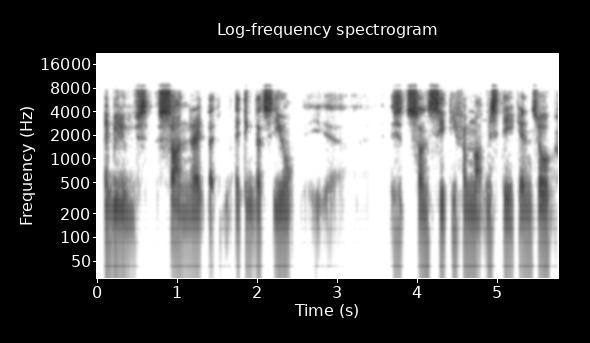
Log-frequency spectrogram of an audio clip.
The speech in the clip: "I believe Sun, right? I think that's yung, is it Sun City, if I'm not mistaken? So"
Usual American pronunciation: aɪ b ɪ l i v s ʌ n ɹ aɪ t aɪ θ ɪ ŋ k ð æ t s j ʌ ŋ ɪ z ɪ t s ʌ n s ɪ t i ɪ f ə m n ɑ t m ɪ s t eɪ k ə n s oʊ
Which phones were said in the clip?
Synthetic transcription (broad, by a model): aɪ b ɪ l i v s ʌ n ɹ aɪ t aɪ t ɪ ŋ k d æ t s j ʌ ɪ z ɪ t s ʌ n s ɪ t i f ə m n ɑ t m ɪ s t eɪ k ə n s oʊ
